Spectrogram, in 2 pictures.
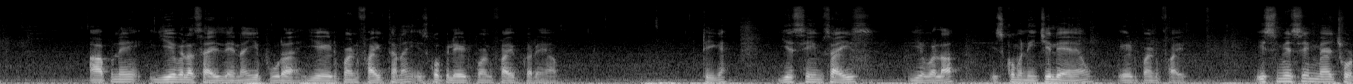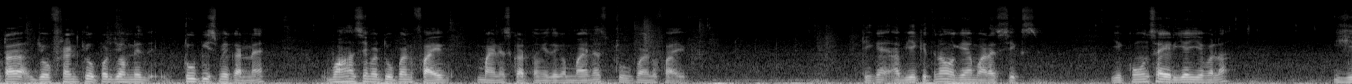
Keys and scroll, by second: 0.3 v, 0.8 super+-, 1.0 super+-, 1.6 space, 5.8-7.2 typing, 11.7 z, 12.4 v, 18.9-20.7 typing, 25.2 super+-, 25.3 super+-, 26.0 space, 26.5 space.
